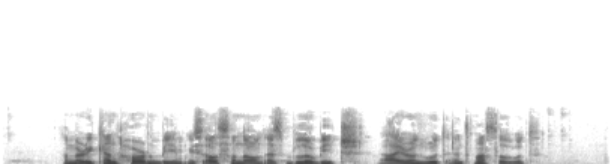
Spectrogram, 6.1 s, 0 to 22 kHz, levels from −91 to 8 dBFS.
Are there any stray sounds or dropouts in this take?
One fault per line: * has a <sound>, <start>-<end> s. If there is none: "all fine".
all fine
